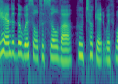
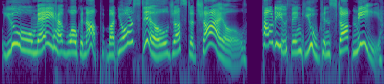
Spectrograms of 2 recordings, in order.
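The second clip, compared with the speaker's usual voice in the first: wicked witch voice; 6 semitones higher than usual. Acted. Witch taunting the girl.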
